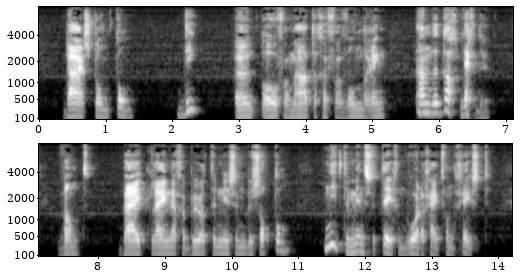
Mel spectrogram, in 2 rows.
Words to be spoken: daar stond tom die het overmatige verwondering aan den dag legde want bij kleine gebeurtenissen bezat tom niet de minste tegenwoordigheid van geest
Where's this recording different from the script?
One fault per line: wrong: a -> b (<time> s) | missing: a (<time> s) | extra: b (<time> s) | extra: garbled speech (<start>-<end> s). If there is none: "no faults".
wrong: het -> een (2.9 s)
